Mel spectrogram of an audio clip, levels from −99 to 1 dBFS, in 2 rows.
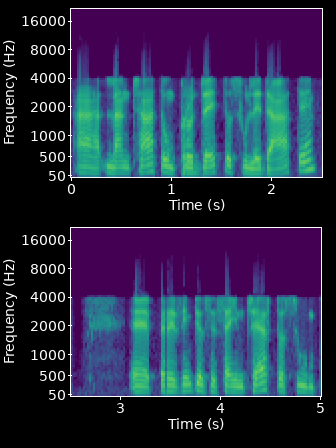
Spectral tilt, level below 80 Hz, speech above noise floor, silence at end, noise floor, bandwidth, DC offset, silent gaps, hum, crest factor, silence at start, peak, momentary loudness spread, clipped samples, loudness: -6.5 dB/octave; -76 dBFS; 21 dB; 0.1 s; -46 dBFS; 7 kHz; under 0.1%; none; none; 22 dB; 0.05 s; -4 dBFS; 7 LU; under 0.1%; -25 LUFS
